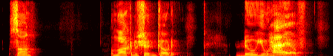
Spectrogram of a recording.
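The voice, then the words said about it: Put-on country accent. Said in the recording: “I don't know why I go country accent.”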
